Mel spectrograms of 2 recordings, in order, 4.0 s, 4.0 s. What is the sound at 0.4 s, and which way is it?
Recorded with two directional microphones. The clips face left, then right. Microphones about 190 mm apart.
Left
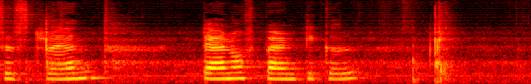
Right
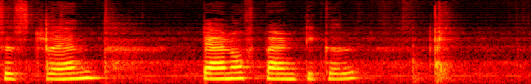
A woman's voice, 50° right (ahead or behind).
